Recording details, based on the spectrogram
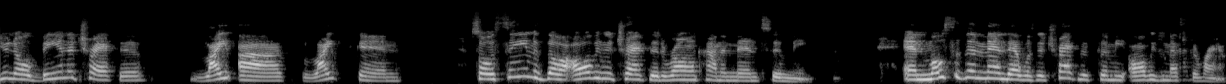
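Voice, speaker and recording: An animated woman's voice, fairly high in pitch, with very wide pitch swings. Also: moderate pace. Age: 60s. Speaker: caller sharing personal story. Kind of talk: testimony.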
